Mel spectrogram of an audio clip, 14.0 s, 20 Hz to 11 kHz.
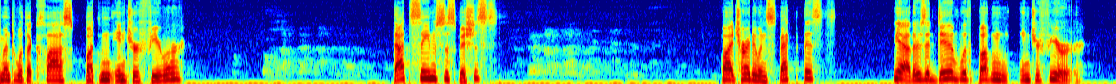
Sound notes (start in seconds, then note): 3.2 audience laughs; 6.4 audience laughs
